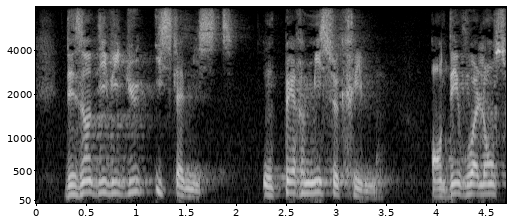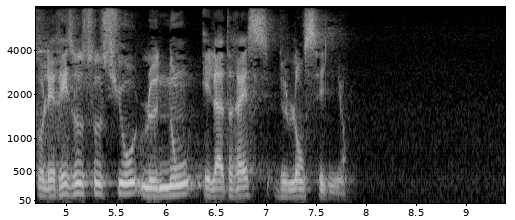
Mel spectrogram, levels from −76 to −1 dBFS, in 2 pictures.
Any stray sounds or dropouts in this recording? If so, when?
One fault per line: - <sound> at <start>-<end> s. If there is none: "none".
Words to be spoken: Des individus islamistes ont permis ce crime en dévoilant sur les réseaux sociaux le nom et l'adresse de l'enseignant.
none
